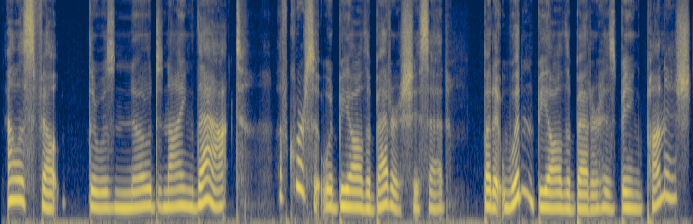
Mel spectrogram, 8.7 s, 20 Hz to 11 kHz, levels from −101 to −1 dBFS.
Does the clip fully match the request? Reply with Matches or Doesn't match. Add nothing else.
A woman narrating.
Matches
